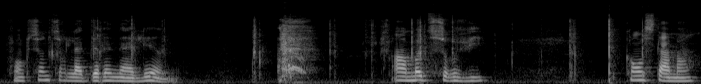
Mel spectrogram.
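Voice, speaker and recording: A woman's voice: on the low side, fairly even intonation, very slow, noisy background. A woman, talking casually and thinking aloud with restarts and chuckles as she reads out advice.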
